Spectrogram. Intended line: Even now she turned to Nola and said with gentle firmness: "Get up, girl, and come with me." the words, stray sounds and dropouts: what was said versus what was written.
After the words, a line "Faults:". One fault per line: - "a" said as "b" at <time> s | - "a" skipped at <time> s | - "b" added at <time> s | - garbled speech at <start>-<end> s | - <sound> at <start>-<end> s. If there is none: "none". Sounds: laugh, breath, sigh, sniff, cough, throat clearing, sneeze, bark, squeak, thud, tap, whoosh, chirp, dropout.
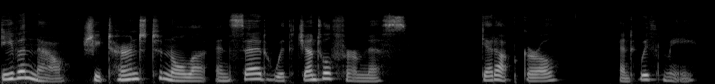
Even now she turned to Nola and said with gentle firmness: "Get up, girl, and with me."
Faults:
- "come" skipped at 6.4 s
